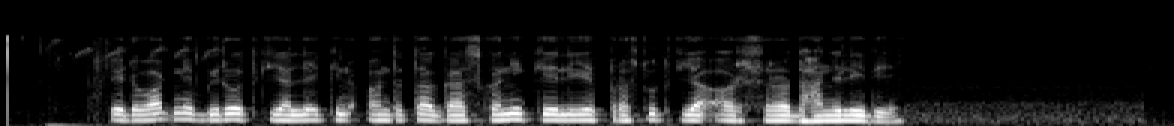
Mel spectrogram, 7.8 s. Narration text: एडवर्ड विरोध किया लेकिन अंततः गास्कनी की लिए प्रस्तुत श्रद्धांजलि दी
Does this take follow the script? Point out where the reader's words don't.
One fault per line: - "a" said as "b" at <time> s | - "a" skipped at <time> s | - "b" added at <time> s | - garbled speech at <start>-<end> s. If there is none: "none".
- "ने" added at 1.2 s
- "की" said as "के" at 3.6 s
- "किया और" added at 4.5 s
